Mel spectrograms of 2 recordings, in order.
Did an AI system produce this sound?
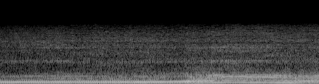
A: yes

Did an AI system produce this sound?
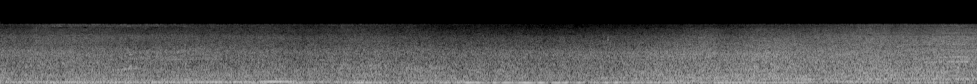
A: no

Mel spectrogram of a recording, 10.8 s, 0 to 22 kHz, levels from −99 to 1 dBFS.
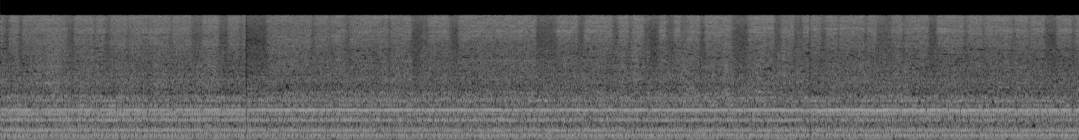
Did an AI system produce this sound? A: yes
